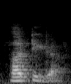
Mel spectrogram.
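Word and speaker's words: paṭigha: That little dot under the T means you pronounce it like ta, patigha, or inertia.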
